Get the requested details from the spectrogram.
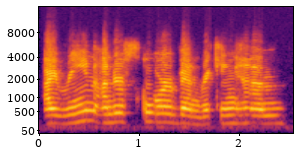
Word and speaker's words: Irene VanRyckeghem: I'm just Irene_VanRickingham on Instagram.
